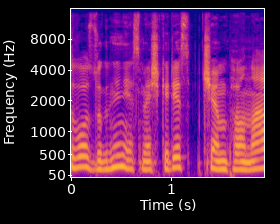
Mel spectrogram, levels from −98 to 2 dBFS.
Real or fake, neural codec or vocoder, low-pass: real; none; 14.4 kHz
